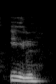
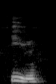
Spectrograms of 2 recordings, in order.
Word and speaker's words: il: It's pronounced il. It's not i. It's just il.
